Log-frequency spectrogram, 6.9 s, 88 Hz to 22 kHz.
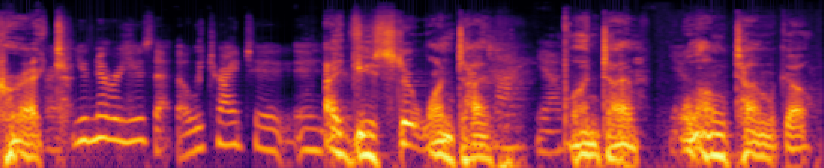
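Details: Adult man with spinocerebellar ataxia of unknown cause, a rare neuromuscular disease; slurred speech began around 1999, with difficulty being understood on the phone; also mobility problems and noise-induced anxiety; ataxic dysarthria.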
